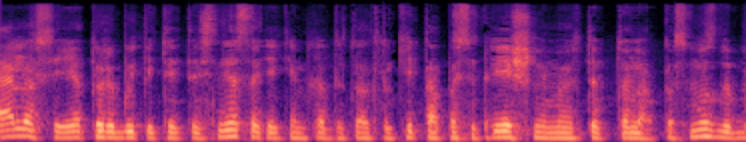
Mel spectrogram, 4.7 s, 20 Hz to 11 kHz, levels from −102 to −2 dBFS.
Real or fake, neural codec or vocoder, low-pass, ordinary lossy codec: fake; codec, 32 kHz, 1.9 kbps, SNAC; 9.9 kHz; AAC, 32 kbps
